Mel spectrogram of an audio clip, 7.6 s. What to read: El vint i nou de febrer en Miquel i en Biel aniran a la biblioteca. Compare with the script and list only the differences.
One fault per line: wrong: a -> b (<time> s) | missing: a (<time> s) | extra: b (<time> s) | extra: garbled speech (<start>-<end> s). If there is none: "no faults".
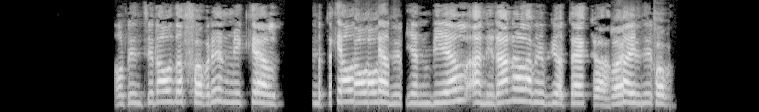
extra: garbled speech (3.1-4.0 s)
extra: garbled speech (6.1-6.7 s)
